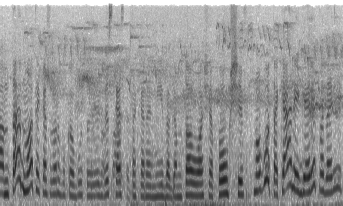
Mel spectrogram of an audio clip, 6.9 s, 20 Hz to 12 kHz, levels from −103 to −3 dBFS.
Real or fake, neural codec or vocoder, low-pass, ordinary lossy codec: real; none; 10.8 kHz; MP3, 64 kbps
